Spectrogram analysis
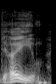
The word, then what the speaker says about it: гоим: Поэтому, когда говорят язычники, а если по-ашкенасски, можно сказать гоим. Если по-сефарски, можно сказать гаим. И так ударение будет правильно.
